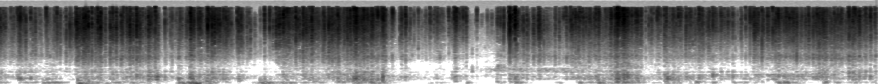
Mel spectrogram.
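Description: Short and long dark nails scratch and rub a pile of small, clear, solid glass pebbles resting on a black cloth. The result is a quiet, continuous, bright, crisp rattling and scraping, with brief lulls between bursts of rubbing.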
